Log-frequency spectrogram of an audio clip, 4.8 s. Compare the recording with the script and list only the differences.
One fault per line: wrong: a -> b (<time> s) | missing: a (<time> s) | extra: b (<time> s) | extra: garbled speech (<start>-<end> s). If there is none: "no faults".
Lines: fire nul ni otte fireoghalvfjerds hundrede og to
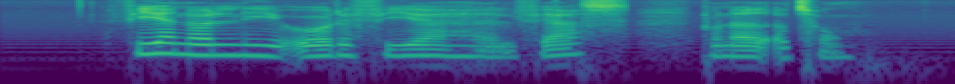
no faults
